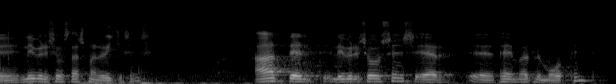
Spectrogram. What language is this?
Icelandic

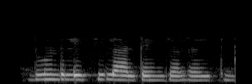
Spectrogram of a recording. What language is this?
Hindi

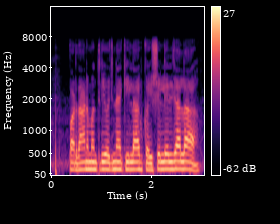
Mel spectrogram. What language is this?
Magahi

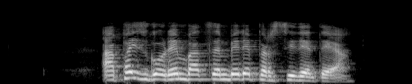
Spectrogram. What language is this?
Basque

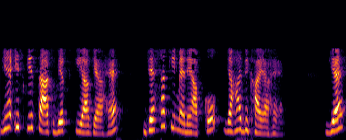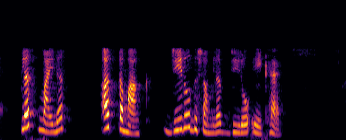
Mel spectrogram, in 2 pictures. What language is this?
Hindi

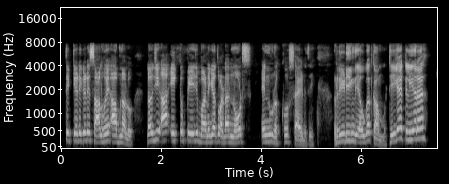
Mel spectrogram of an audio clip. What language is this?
Punjabi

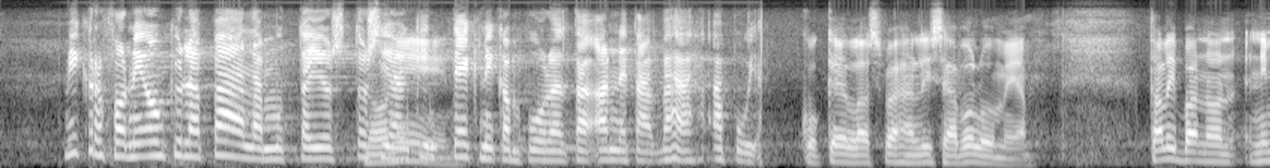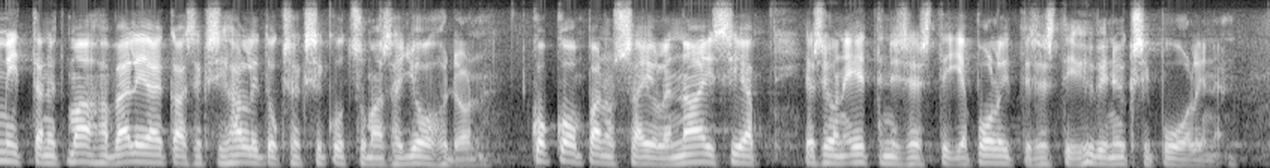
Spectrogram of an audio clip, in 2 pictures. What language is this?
Finnish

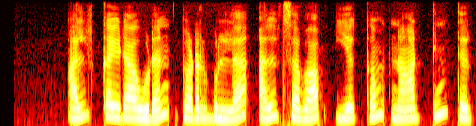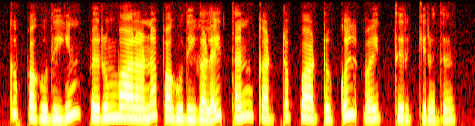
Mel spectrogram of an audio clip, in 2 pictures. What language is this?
Tamil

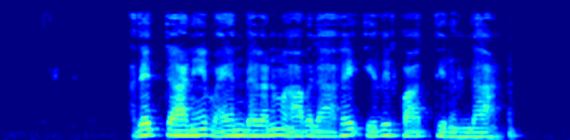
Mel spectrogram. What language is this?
Tamil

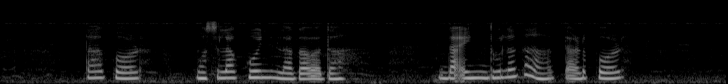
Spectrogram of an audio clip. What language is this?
Santali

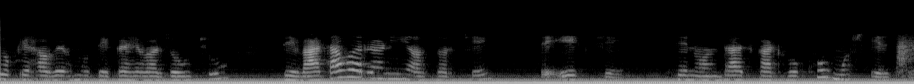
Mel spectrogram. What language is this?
Gujarati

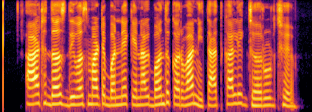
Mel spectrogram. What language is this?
Gujarati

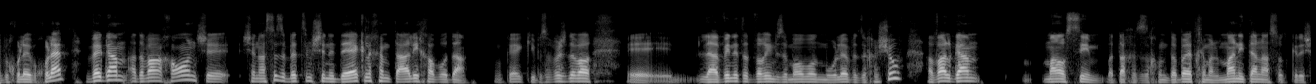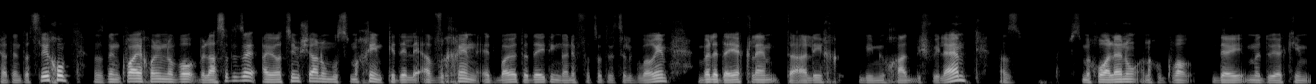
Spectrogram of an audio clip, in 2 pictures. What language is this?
Hebrew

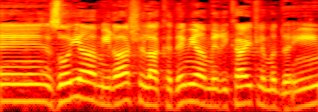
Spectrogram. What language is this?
Hebrew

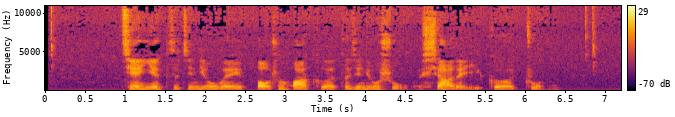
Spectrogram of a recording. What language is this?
Chinese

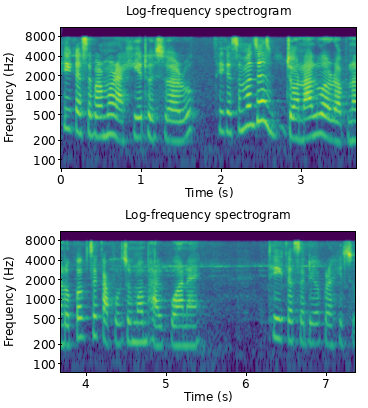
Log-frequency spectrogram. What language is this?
Assamese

